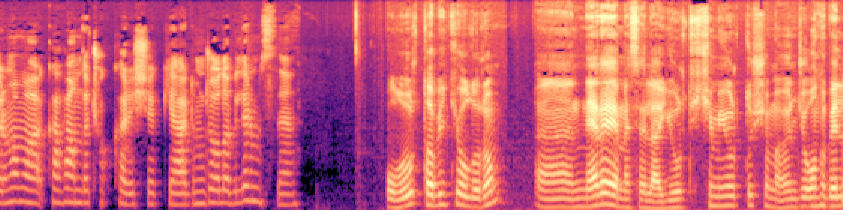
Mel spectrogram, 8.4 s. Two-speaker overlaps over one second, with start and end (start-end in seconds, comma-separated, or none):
none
